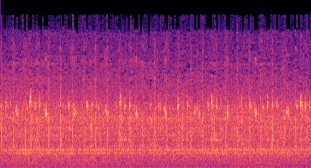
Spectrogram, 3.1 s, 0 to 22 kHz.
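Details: 1987 Chevy S10, fresh oil and filter after the engine ran with antifreeze in it: steady idle with an uneven ticking about three per second. Owner thinks it's getting slightly better; otherwise runs strong but needs a fuel filter.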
